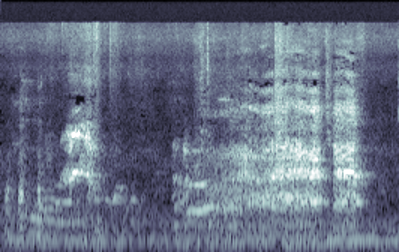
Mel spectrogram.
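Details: Hen of the Bangkok breed, having just drunk, lets out a drawn-out, hoarse, laughing crow with a rising start, preceded by short clucks, over a low hum.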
